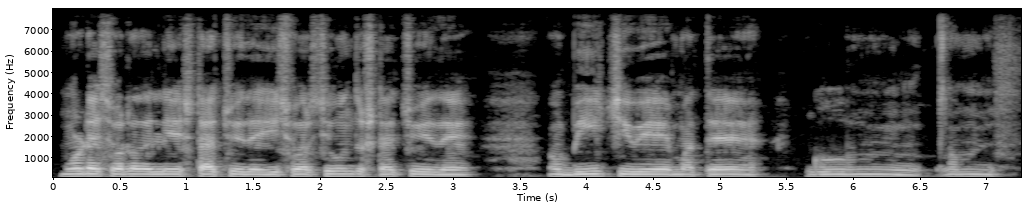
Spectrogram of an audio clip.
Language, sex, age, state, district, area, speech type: Kannada, male, 18-30, Karnataka, Gulbarga, urban, spontaneous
